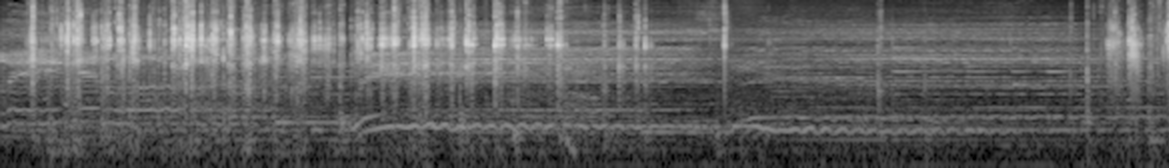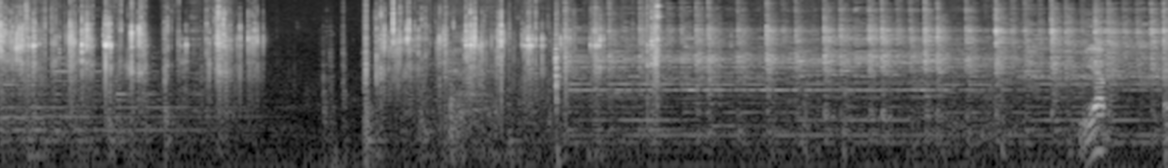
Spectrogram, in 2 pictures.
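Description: Background music over bursts of rapid, irregular metallic clicking and rattling from a screwdriver working out the screws of a door lock's faceplate.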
